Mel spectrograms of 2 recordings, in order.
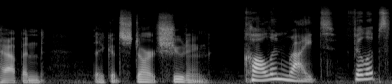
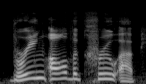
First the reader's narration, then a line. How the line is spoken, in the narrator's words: screamed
